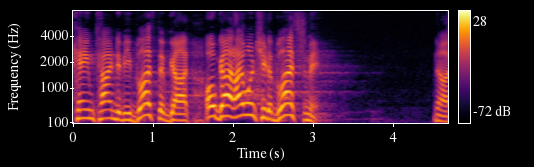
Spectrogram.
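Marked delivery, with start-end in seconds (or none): 1.7-3.1 high, mock-whiny plea to God; mock pleading. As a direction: lightly parody a selfish prayer. Mocking Esau's sudden prayer.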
